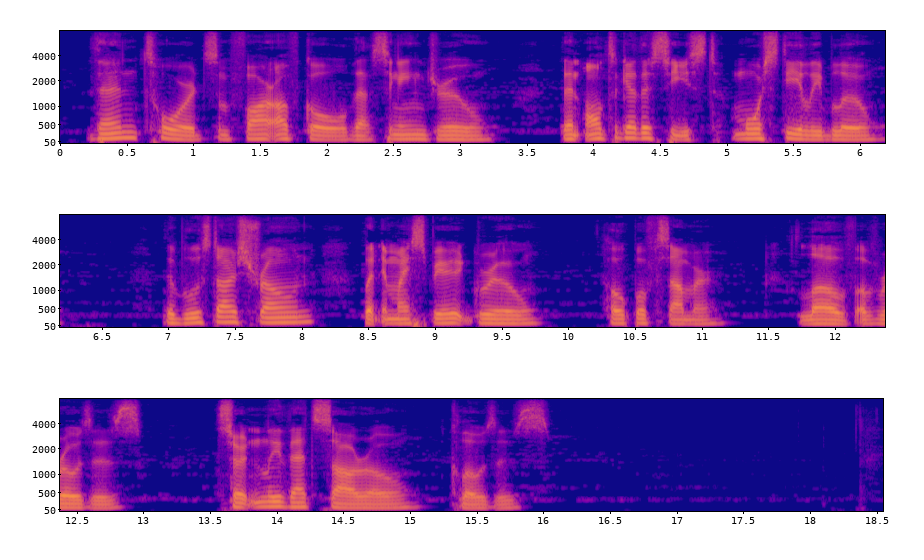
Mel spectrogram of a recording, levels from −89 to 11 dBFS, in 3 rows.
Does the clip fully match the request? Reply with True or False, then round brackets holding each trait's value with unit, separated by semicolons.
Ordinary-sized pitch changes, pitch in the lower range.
True (3.9 semitones; 115 Hz)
